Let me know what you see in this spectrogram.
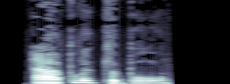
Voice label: "applicable", English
